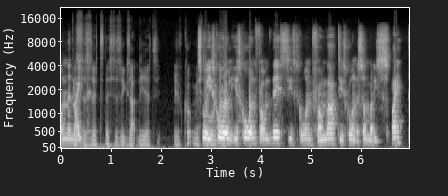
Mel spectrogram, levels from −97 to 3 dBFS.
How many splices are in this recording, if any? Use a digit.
0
